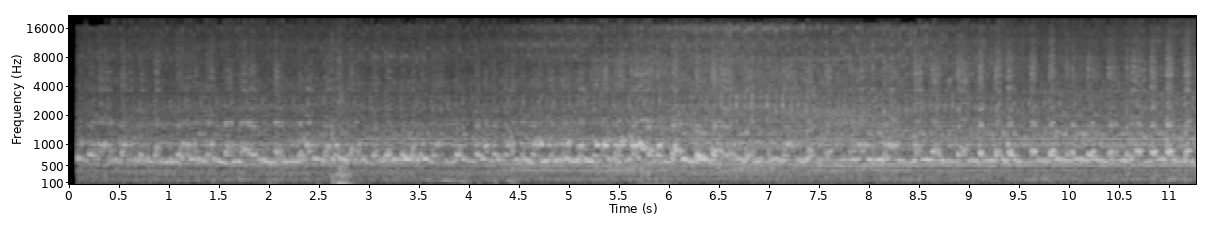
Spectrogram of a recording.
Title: Citroen c5 посторонний шум после ремонта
